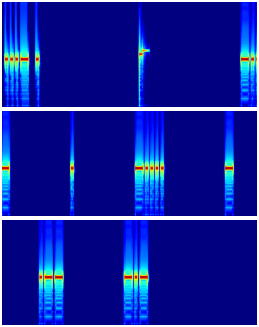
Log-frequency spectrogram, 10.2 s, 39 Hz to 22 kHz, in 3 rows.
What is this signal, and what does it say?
Morse code, heard as a keyed tone, about 36 wpm, spaced as for 11 wpm, 700 Hz. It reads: VE KE6TWK
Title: USA Call Signs - 6 Characters - 8x Character Spacing - 35wpm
